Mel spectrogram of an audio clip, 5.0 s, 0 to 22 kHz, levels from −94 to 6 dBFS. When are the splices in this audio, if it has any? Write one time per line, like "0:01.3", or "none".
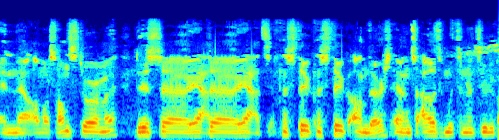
0:01.3
0:02.1
0:03.1
0:04.1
